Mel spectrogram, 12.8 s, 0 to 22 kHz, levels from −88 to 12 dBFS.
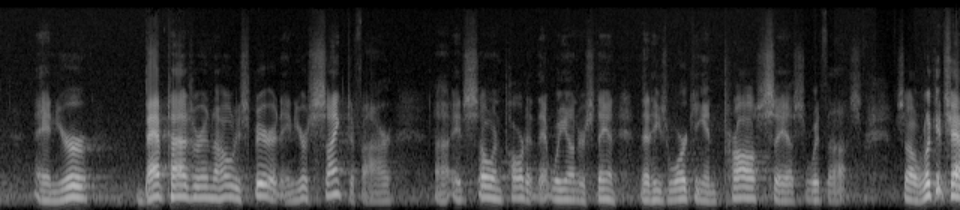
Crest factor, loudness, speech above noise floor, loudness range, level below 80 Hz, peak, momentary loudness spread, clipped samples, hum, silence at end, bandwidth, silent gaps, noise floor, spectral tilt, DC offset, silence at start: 22 dB; -26 LUFS; 22 dB; 5 LU; -78 dBFS; -4 dBFS; 16 LU; under 0.1%; none; 0 s; 19.5 kHz; none; -48 dBFS; -6 dB/octave; under 0.1%; 0 s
